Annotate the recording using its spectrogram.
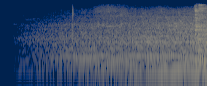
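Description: A steady low hum and hiss fading in from silence and growing louder across the two seconds, with a few held low tones underneath.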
